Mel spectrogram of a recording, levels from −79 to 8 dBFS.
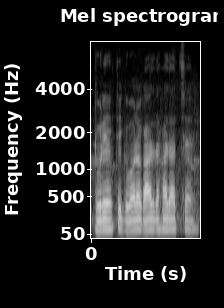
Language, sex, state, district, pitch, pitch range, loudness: Bengali, male, West Bengal, Cooch Behar, 100 Hz, 95-105 Hz, -17 LUFS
